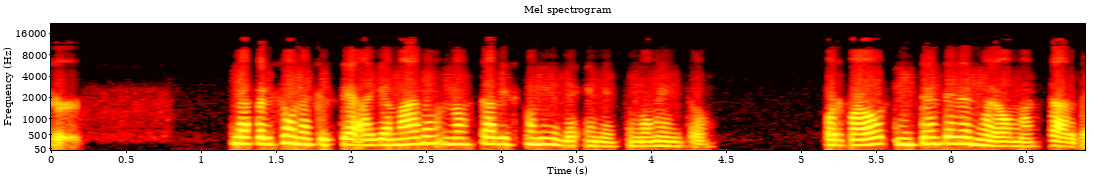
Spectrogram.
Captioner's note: speaking foreign language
